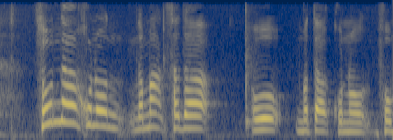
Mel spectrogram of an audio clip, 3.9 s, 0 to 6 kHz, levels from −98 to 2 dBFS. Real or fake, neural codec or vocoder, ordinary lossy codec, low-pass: real; none; none; 5.4 kHz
